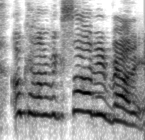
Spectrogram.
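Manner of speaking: high giggly nervous laugh. Real, not acted. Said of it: "It makes me nervous giggle".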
